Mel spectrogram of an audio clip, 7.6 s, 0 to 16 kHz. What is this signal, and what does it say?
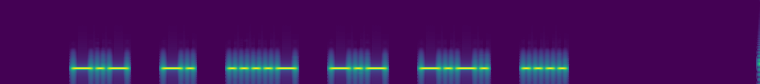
Morse code, heard as a keyed tone, about 20 wpm, spaced as for 15 wpm, 700 Hz. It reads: KN4KCH
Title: 213 Lesson 34g - Number 8 - Call Signs 20wpm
